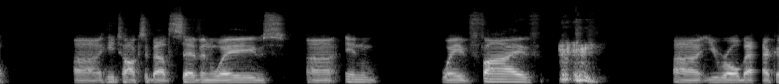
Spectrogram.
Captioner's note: clears throat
